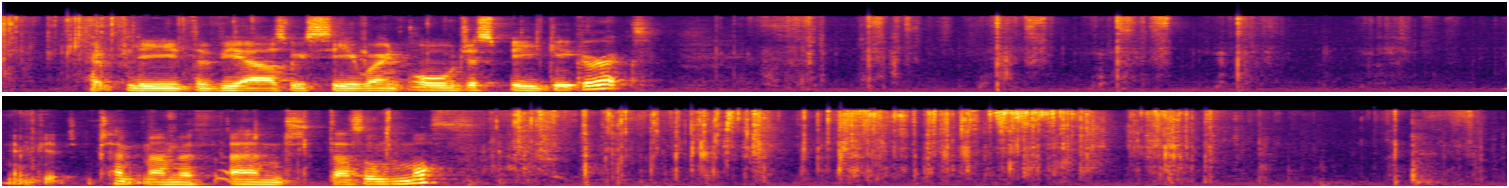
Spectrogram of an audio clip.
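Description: Playing cards slide and flick against each other in hands.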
